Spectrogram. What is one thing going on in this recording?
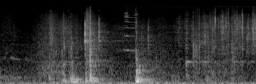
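A wooden cabinet flap swings down and lands with a knock.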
